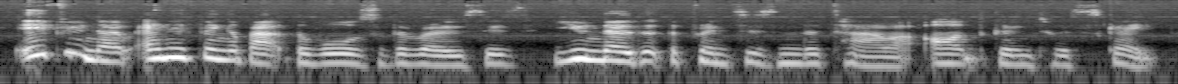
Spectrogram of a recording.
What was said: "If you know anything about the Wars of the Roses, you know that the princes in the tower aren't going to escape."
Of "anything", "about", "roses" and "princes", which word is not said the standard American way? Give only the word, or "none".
none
